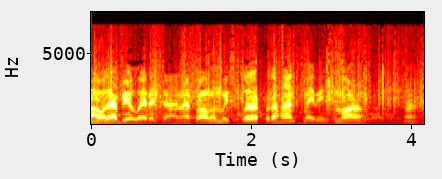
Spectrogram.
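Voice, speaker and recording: Noticeable background noise sits under a man's fairly low voice. He talks very fast with fairly even intonation. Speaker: actor in vintage radio drama. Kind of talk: 1940s radio drama acting. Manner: sly, menacing, taunting.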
